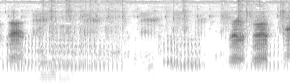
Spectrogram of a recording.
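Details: Yellow frog giving loud, rasping, harmonic croaks in short bursts, with a continuous chorus of lower pulsed croaking from other frogs between them.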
